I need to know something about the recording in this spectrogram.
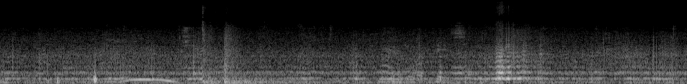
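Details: Honey bees from a hive inside a building wall at a Catholic church in Monrovia, being removed for relocation; a steady low droning hum with a harmonic band above, a short gliding tone and a few knocks over it.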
